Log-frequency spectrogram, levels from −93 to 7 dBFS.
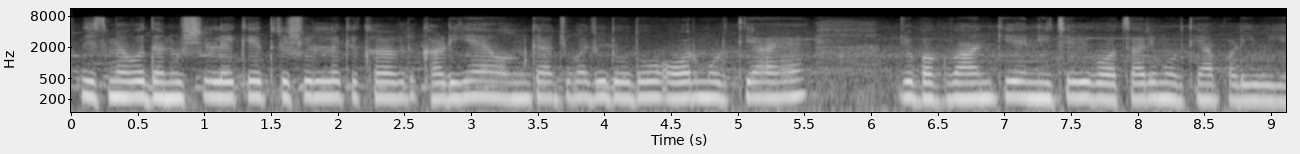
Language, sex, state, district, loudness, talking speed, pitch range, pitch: Marathi, female, Maharashtra, Sindhudurg, -14 LUFS, 175 wpm, 205-220 Hz, 215 Hz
